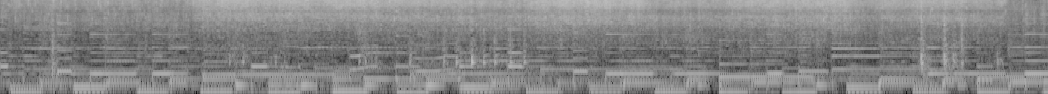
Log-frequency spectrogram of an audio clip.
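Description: A tablespoon of butter sizzles and crackles steadily in a pan for a homemade pizza sauce, a continuous close frying hiss beneath loud rhythmic background music.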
